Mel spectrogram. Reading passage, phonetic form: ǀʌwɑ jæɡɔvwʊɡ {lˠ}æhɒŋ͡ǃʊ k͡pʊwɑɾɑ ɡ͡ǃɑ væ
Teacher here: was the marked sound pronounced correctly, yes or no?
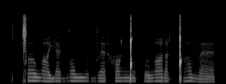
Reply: no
